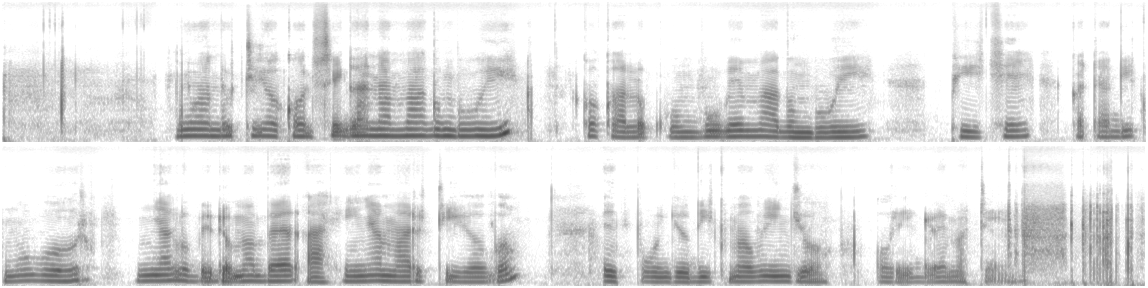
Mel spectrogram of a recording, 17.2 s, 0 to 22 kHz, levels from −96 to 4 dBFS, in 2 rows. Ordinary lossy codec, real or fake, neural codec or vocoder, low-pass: none; fake; codec, 44.1 kHz, 2.6 kbps, SNAC; none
